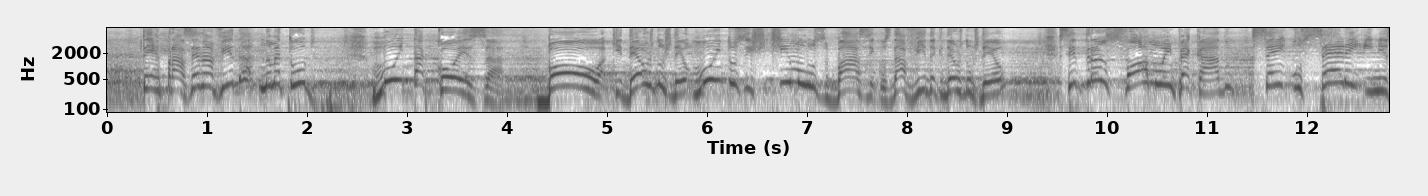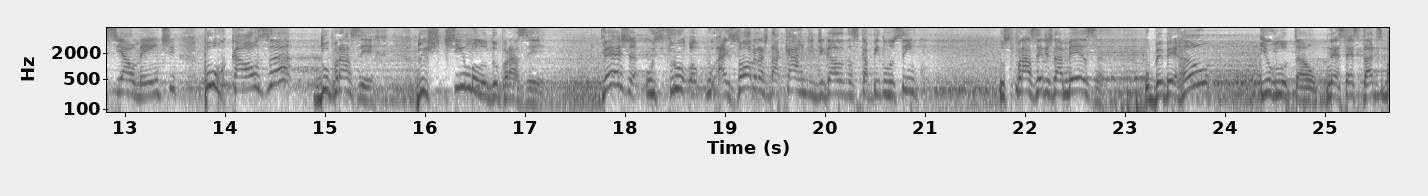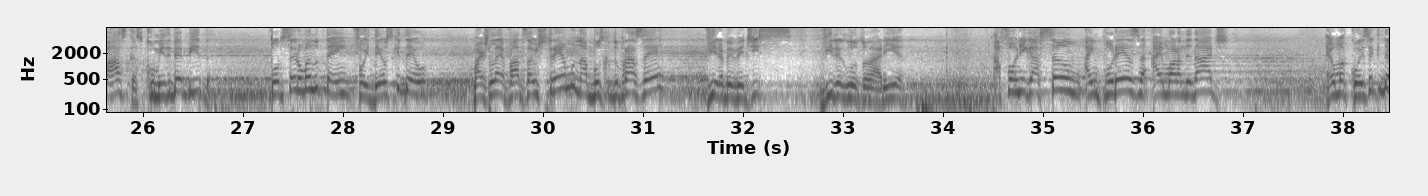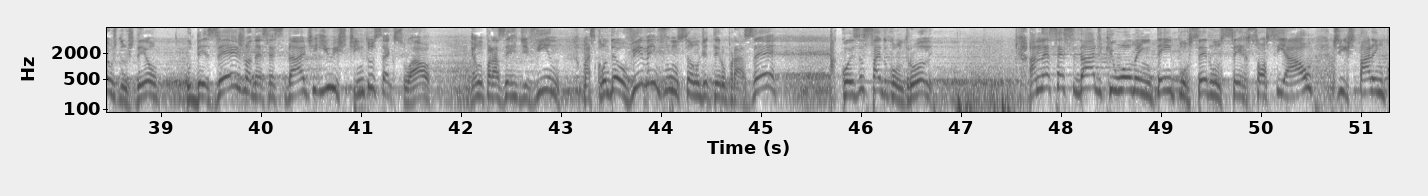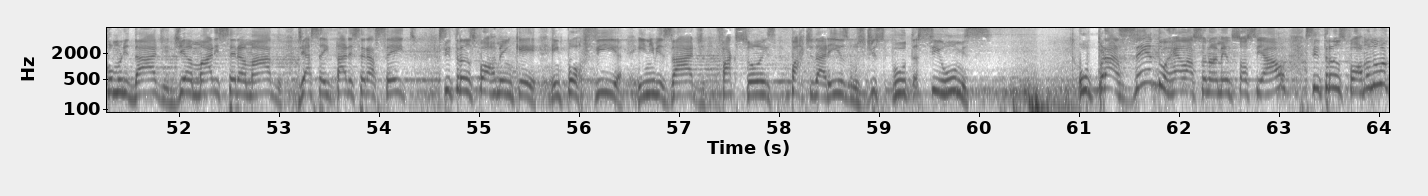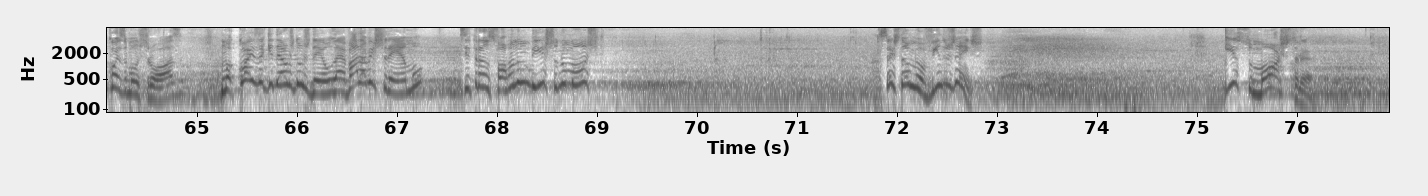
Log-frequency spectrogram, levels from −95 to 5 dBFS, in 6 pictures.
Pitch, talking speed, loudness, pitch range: 250 Hz, 150 wpm, -31 LUFS, 220-305 Hz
